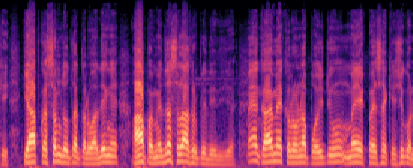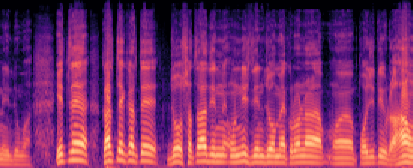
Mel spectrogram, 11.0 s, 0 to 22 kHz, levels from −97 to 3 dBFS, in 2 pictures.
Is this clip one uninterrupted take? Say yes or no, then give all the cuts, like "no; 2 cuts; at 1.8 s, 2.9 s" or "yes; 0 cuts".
yes; 0 cuts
